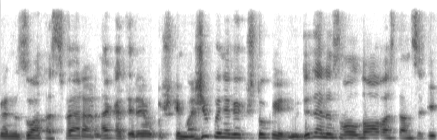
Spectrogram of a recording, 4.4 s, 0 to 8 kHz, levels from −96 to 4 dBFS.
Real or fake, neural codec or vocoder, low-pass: fake; vocoder, 22.05 kHz, 80 mel bands, Vocos; 7.2 kHz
